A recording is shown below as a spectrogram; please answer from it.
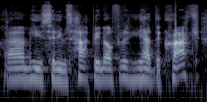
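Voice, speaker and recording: A man's voice: mid-range voice, steady tone, very fast, background noise. A man from Galway with a west of Ireland accent, chatting casually and ramblingly on a live vlog, often repeating himself. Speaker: live-streaming paranormal investigator showing historic sites.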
